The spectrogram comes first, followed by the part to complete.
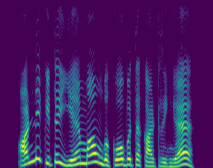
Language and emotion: Tamil, angry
